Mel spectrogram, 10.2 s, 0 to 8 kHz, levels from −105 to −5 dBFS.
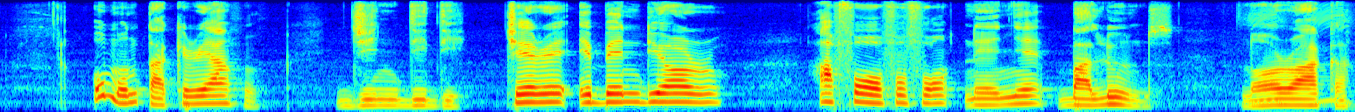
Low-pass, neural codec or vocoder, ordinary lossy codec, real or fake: none; none; none; real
